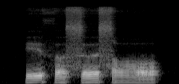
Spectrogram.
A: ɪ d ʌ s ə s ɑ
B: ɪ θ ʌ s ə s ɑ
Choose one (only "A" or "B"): B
